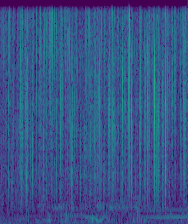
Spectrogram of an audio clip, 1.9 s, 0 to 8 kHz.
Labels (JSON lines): {"label": "biophony, cascading saw", "recorder": "SoundTrap 600 or HydroMoth"}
